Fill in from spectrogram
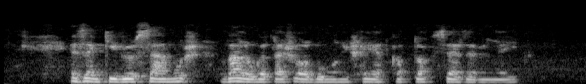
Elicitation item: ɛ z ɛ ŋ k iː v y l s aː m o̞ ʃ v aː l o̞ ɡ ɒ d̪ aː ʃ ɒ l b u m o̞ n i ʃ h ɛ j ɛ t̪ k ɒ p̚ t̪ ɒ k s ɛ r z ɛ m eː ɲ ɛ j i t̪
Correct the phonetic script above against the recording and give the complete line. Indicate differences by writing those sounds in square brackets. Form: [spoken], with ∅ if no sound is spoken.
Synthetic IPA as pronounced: ɛ z ɛ ŋ k iː v y l s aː m o̞ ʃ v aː l o̞ ɡ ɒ [t̪] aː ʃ ɒ l b u m o̞ n i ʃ h ɛ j ɛ t̪ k ɒ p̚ t̪ ɒ k s ɛ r z ɛ m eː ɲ ɛ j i t̪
